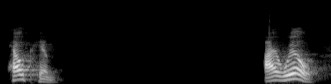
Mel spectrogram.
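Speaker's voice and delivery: ordinary delivery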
